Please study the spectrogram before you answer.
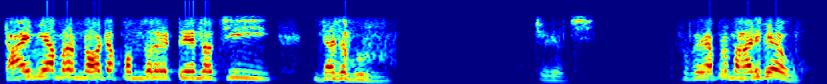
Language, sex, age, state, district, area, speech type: Odia, male, 60+, Odisha, Jharsuguda, rural, conversation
